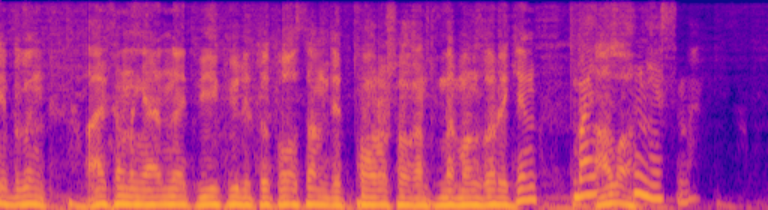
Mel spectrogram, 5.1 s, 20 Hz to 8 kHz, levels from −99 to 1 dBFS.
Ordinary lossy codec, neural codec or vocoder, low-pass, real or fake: none; codec, 16 kHz, 8 kbps, FreqCodec, smaller model; none; fake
